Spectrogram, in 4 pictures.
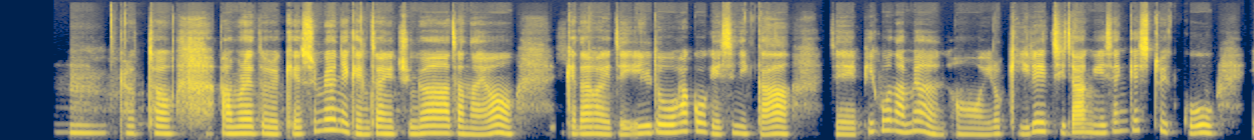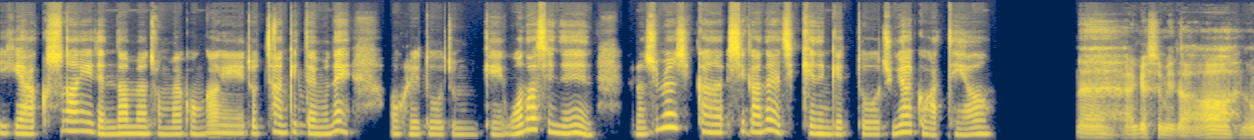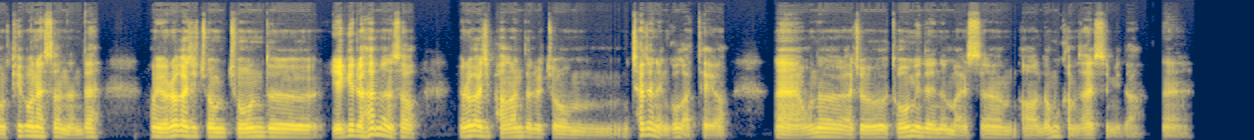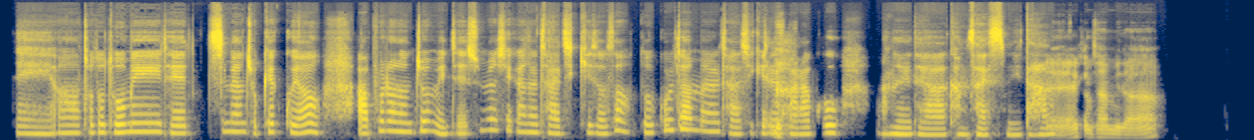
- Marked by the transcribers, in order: tapping; other background noise; laughing while speaking: "네"
- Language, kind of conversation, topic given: Korean, advice, 규칙적인 수면 습관을 지키지 못해서 낮에 계속 피곤한데 어떻게 하면 좋을까요?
